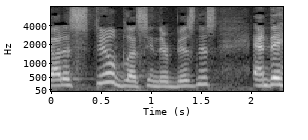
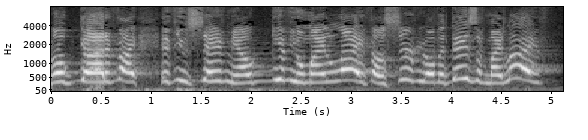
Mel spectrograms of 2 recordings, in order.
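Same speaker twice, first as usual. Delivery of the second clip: put-on sobbing, loud, high pleading voice; 8 semitones higher, 6 dB louder than usual. Retelling a movie scene of a man swimming to shore, praying to God, mock-crying. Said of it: "he's crying while he's swimming".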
